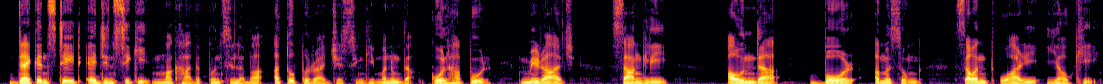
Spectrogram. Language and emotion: Manipuri, neutral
